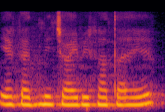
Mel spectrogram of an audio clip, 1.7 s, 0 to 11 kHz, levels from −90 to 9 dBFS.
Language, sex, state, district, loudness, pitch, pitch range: Hindi, female, Telangana, Hyderabad, -11 LUFS, 225 Hz, 220-230 Hz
